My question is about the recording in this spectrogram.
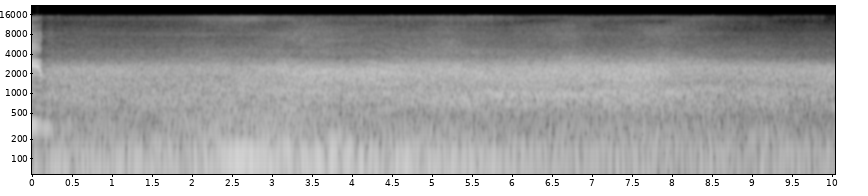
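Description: Road traffic on a busy city street: cars going past, their engine and tyre noise swelling for several seconds and then easing off.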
